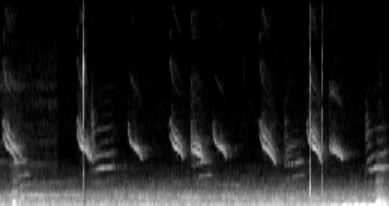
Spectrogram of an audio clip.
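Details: Two young lesser goldfinch fledglings begging from their parent and being fed: thin, high, down-slurred notes, several a second, over a steady low rumble.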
